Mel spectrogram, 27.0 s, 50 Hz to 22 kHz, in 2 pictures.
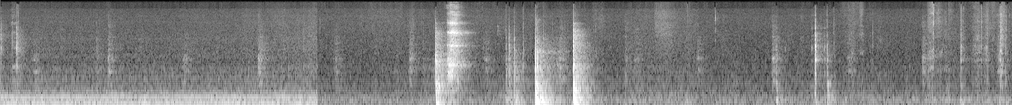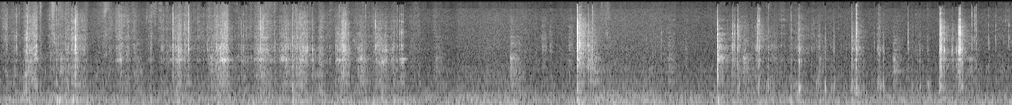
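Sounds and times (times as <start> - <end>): small clicks and rubbing: 0.0 - 4.2, 12.3 - 19.4, 20.3 - 26.9.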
